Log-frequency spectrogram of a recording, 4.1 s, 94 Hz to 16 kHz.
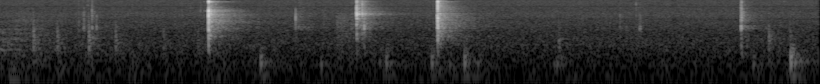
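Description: Steel 11 mm spanners clicking against a hex nut and bolt head as they are refitted and turned to tighten a transducer mount's bolt, with three sharp clicks in the first half and a few fainter ones near the end.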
